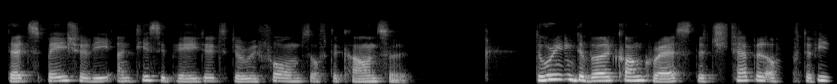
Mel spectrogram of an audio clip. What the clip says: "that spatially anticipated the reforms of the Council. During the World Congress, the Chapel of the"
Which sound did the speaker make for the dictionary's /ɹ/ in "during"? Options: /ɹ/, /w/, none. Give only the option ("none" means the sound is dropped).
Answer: /ɹ/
